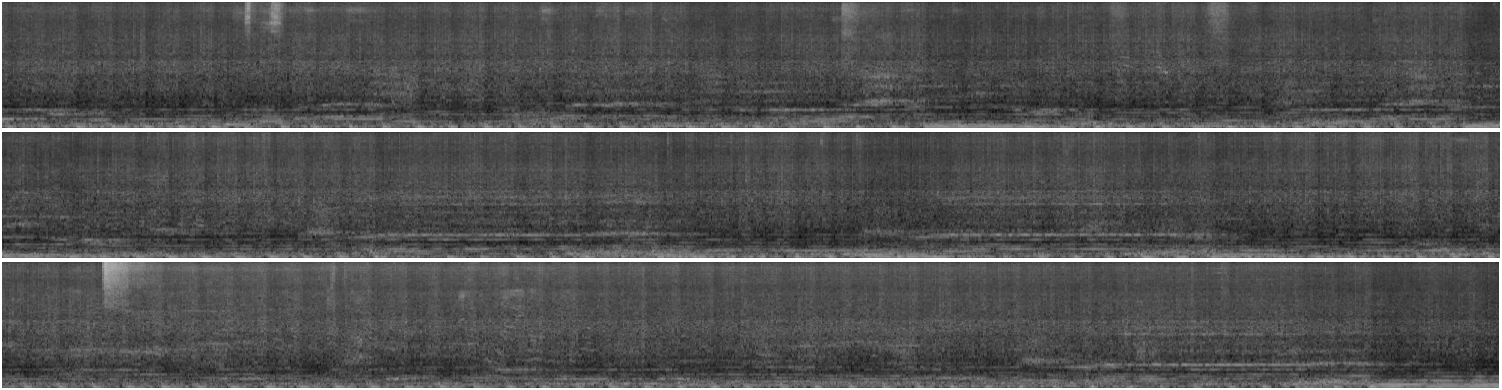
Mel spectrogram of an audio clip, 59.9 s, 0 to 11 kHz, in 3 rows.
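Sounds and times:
live band with boomy bass: 0.0 - 59.9.

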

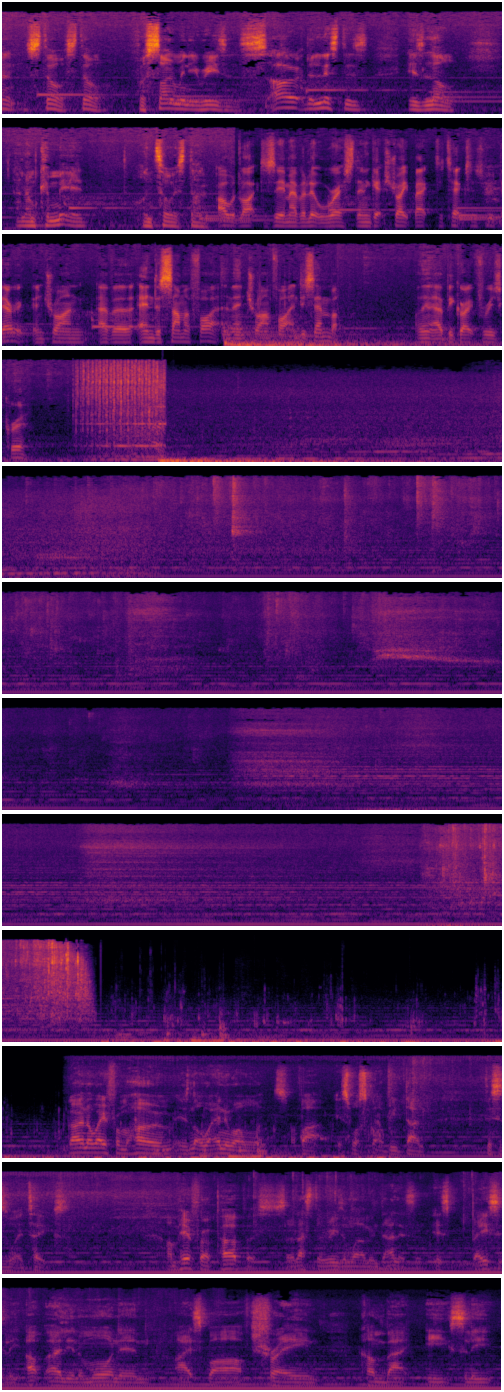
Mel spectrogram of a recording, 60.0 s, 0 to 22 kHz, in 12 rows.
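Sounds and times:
rush of noise into deep boom: 12.2 - 15.7, 16.3 - 21.7
low bump: 12.2 - 22.6
water sloshing and trickling: 12.2 - 58.6
low rumbling drone: 12.2 - 59.9
rising whoosh: 12.3 - 22.5.

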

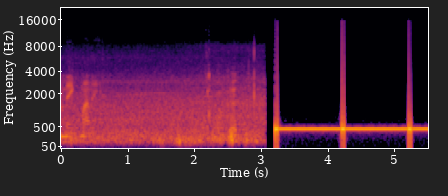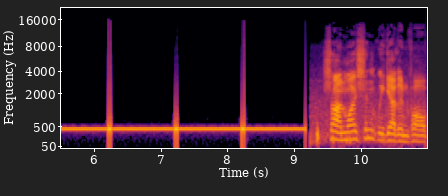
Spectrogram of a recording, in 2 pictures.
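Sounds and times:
street noise: 0.0 - 3.1, 9.3 - 11.0.

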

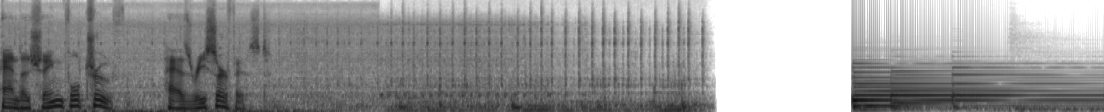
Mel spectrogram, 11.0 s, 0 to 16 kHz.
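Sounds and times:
film projector clattering: 0.0 - 7.2.

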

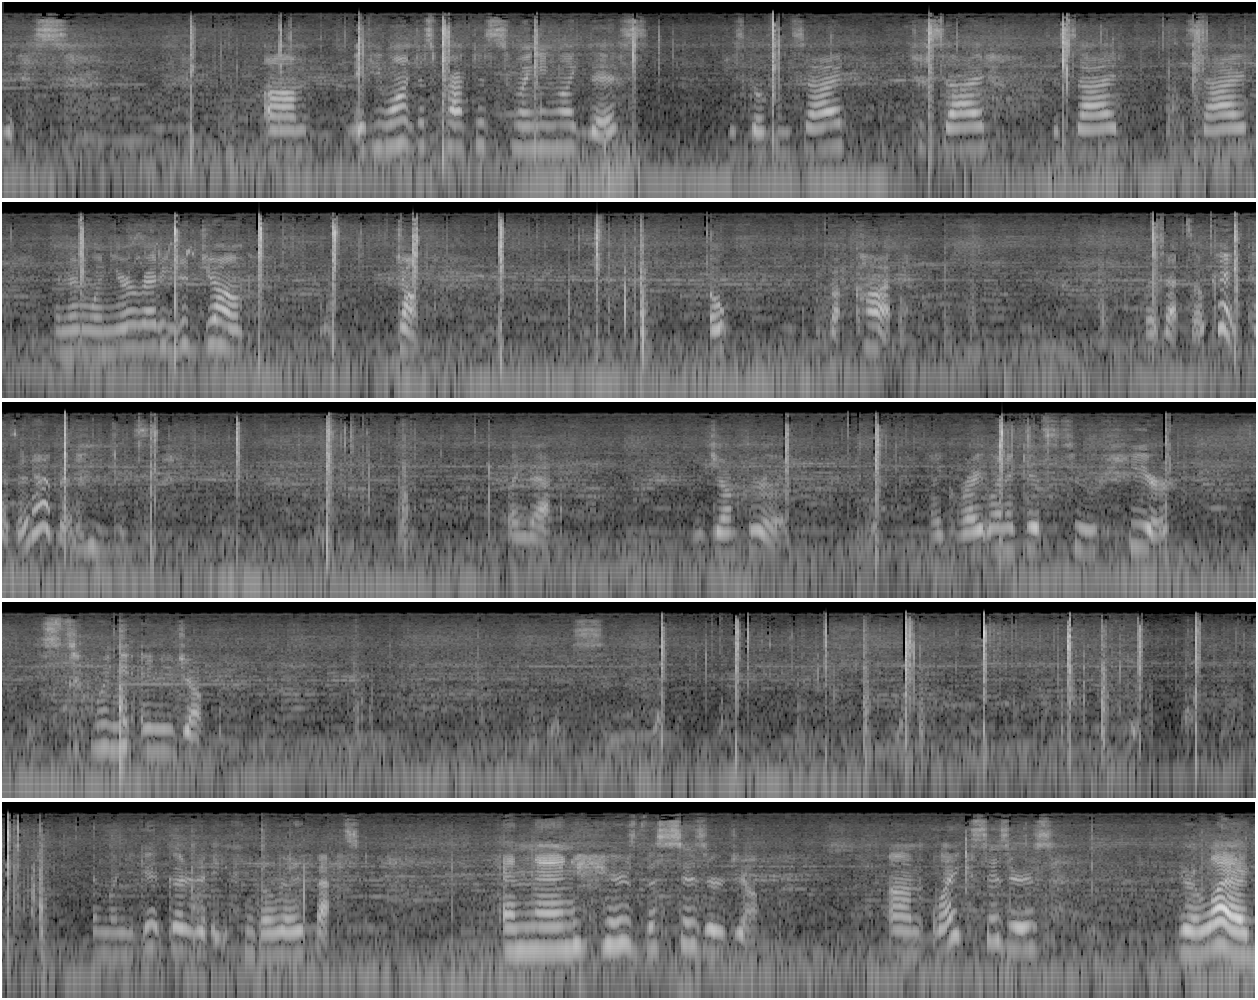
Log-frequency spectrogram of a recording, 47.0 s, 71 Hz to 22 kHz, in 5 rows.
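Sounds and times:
jump rope slapping ground: 10.0 - 14.3, 25.2 - 25.6, 33.1 - 38.0.

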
